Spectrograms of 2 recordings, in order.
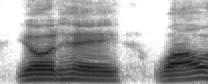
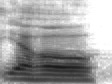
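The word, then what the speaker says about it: יהוה: of the reasons that we know how to say his name and no it's not yov that's absolute nonsense so here if means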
